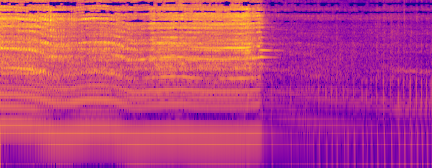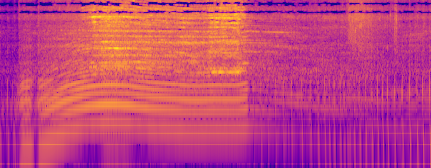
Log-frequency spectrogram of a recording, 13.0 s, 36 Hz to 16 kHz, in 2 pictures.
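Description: Stihl FS 561 C brushcutter's two-stroke engine at full throttle, with a circular saw blade cutting wood; its pitch dips and recovers as the blade takes load. It drops to a low ticking idle about four seconds in, revs up again about three seconds later, and falls back to idle about ten seconds in.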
